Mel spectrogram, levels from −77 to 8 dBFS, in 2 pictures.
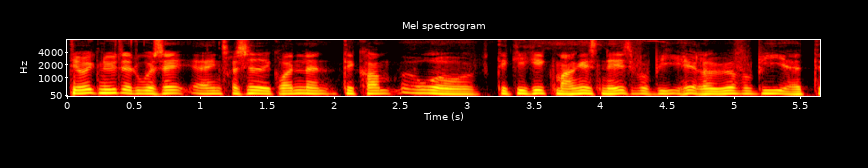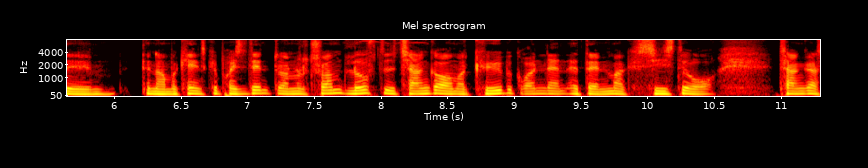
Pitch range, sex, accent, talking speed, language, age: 135-165 Hz, male, native, 220 wpm, Danish, 30-49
